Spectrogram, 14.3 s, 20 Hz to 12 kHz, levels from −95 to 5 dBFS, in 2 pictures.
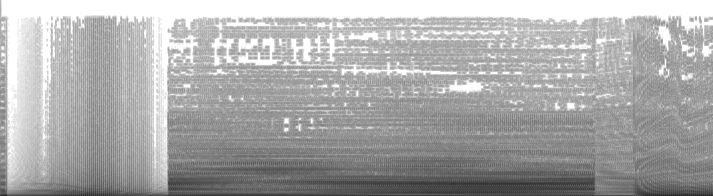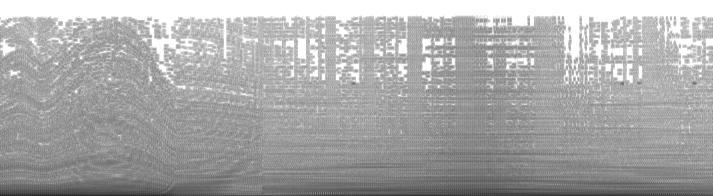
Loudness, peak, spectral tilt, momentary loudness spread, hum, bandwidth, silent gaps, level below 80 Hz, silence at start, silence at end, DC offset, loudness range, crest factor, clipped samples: -18 LUFS; -4 dBFS; -6.5 dB/octave; 12 LU; 50 Hz at -20 dBFS; 11 kHz; none; -18 dBFS; 0 s; 0 s; under 0.1%; 6 LU; 10 dB; under 0.1%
